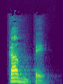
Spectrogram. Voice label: "campe", latin; santillana

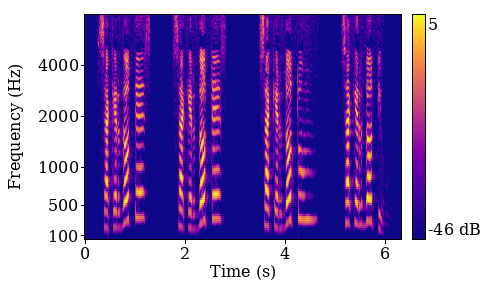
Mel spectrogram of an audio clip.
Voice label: "sacerdotes", latin; santillana

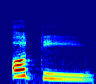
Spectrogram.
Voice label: "otti", Latin; santillana

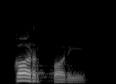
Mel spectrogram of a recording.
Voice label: "corporis", latin; santillana

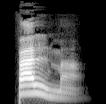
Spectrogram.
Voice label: "palma", latin; santillana

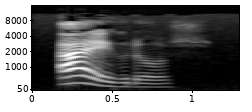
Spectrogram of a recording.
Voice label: "aegros", latin; santillana

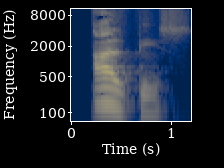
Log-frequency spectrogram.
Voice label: "altis", latin; santillana

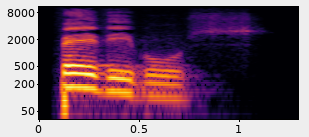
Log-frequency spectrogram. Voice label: "pedibus", Latin; santillana

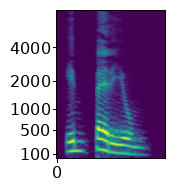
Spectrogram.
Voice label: "imperium", latin; santillana

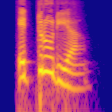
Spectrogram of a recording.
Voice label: "etruria", Latin; santillana

